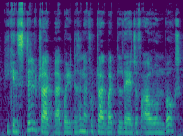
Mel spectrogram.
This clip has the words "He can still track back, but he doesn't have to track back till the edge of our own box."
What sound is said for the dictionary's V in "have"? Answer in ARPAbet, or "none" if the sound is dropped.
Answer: F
